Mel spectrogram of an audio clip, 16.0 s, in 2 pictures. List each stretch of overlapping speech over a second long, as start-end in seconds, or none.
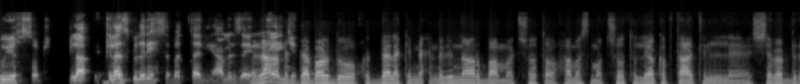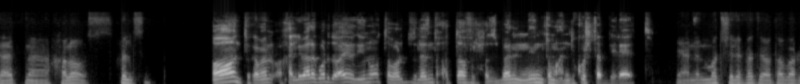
none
